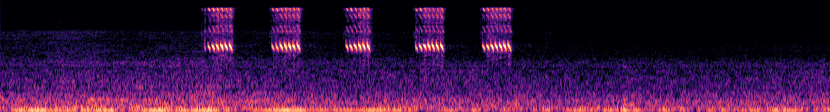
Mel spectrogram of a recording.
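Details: Male cricket chirping by rubbing its forewings to lure a female: a short burst of five bright high pulses, about three per second, then silence of the insect over low background hum.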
